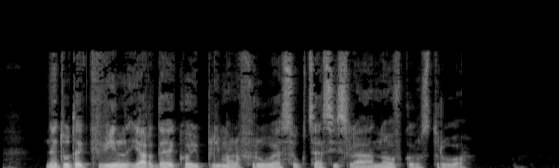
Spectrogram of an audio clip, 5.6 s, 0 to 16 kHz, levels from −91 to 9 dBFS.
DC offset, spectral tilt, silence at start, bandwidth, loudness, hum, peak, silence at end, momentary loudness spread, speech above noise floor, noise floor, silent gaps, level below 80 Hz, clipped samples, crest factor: under 0.1%; -5.5 dB/octave; 0.45 s; 11.5 kHz; -26 LUFS; none; -6 dBFS; 0.95 s; 10 LU; 44 dB; -69 dBFS; none; -46 dBFS; under 0.1%; 20 dB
